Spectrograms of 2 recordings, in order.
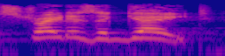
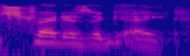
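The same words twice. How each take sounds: First: Slow, raised "Straight is the gate"; emphatic repeat. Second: Soft, low "Straight is the gate"; hushed scripture quote. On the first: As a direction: proclaim "Straight is the gate" slowly and firmly. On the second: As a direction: state it quietly and gravely. First, hushed take of the quote. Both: Real, not acted.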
